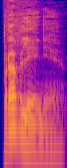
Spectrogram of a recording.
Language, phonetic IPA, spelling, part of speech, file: Russian, [prɐˈvlʲenʲɪje], правление, noun, Ru-правление.ogg
- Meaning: 1. governing, ruling (period of time when a monarch has been tooking his or her throne) 2. government, administration 3. board (committee), board of directors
